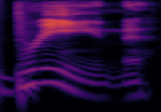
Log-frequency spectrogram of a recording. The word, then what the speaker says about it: Brian: them according to imdb trivia his name is pronounced breen okay breen gleason well a gleason uh famously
